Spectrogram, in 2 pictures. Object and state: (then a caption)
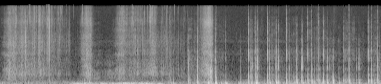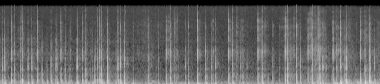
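Cardboard toy box. A small, hollow printed cardboard LEGO Friends set box, apparently sealed with its contents inside, is held in both hands close to the microphone while fingertips and nails tap and scratch its surface. The first few seconds are scratchy, crinkly rubbing, followed by a long run of rapid, dry, close-up taps with a soft, low, boxy thump.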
